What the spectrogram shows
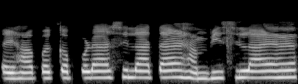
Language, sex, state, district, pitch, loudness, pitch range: Hindi, male, Bihar, Jamui, 310 Hz, -11 LUFS, 290-320 Hz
